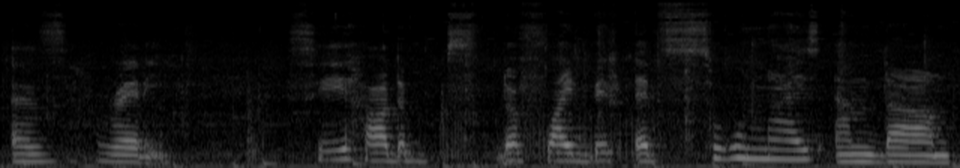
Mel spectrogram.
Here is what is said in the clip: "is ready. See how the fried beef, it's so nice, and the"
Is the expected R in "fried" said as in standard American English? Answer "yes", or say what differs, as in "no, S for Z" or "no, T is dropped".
no, L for R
